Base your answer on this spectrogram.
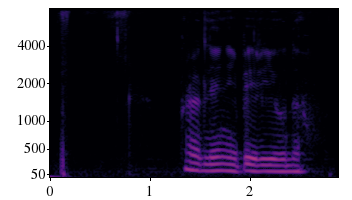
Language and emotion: Russian, neutral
